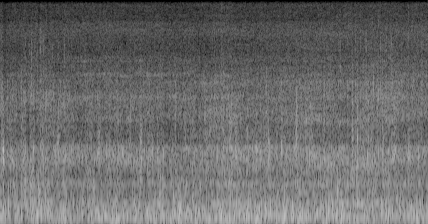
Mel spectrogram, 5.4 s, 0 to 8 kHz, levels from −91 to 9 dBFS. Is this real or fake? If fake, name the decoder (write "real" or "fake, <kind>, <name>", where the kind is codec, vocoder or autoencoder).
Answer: real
